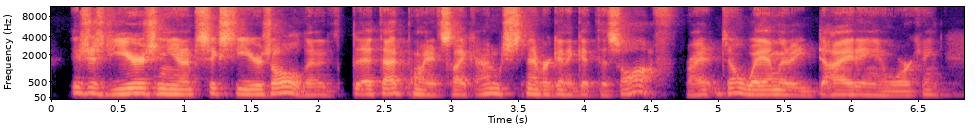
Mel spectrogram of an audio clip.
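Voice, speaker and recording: A man at a very fast pace, medium pitch and ordinary pitch variation. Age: 60s. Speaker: political and economic commentator.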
